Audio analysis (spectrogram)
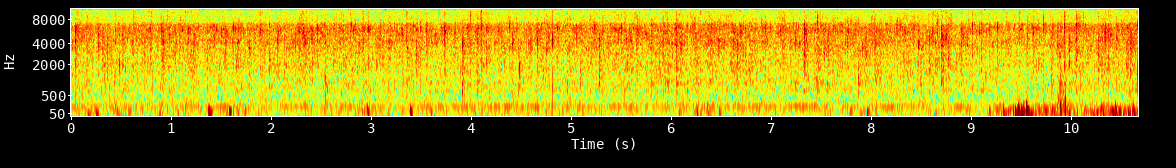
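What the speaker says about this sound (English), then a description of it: "we've browned the liver up" Liver browning in a hot pan gives a continuous, bright crackling sizzle, close and steady throughout. A few faint utensil knocks sit underneath, and nobody speaks.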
